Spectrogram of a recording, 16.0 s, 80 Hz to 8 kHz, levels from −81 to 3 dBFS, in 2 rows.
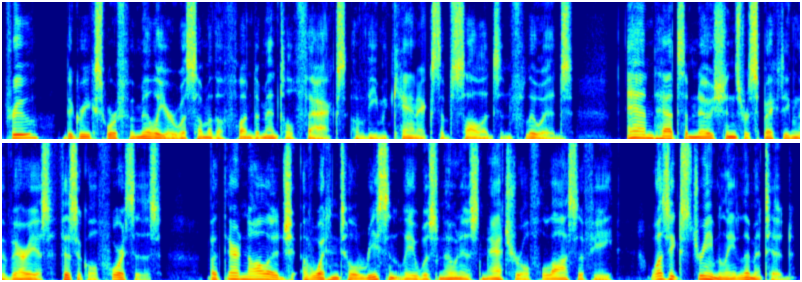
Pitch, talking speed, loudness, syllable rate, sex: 105 Hz, 160 wpm, -19 LUFS, 5.1 syllables/s, male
